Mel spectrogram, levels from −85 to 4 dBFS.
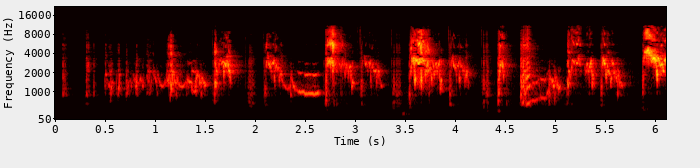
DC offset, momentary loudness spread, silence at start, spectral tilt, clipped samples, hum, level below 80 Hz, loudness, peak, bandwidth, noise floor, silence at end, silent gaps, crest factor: under 0.1%; 19 LU; 0.05 s; 9 dB/octave; under 0.1%; none; under -90 dBFS; -30 LUFS; -8 dBFS; 12 kHz; -58 dBFS; 0 s; none; 26 dB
